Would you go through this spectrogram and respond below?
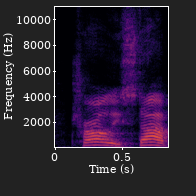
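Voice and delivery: loud, high call after a runaway dog. Retold or imitated. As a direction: shout it after the dog as the mom. Mom chasing the runaway dog.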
